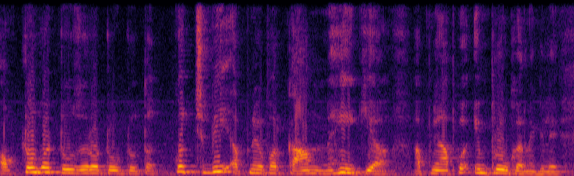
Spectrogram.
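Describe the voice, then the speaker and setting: Spoken with a Malayalam accent and lively intonation, the voice carries audible room echo and noticeable background noise. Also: man. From India, Kerala. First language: Malayalam (speaking Hindi). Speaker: SSB interview coach, retired army officer. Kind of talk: motivational lecture.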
